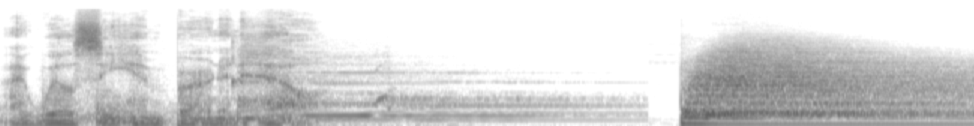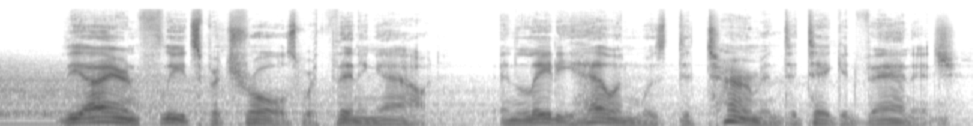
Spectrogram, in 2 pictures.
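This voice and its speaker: An actor playing a brooding, defiant young war pilot in a video game, terse and hard-boiled. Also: male voice, low voice, lively intonation, measured pace, over loud music. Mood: grim, bitter. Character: brooding, defiant young man, war pilot seeking revenge on his brother. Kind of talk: video game voice acting, narration and dialogue.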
